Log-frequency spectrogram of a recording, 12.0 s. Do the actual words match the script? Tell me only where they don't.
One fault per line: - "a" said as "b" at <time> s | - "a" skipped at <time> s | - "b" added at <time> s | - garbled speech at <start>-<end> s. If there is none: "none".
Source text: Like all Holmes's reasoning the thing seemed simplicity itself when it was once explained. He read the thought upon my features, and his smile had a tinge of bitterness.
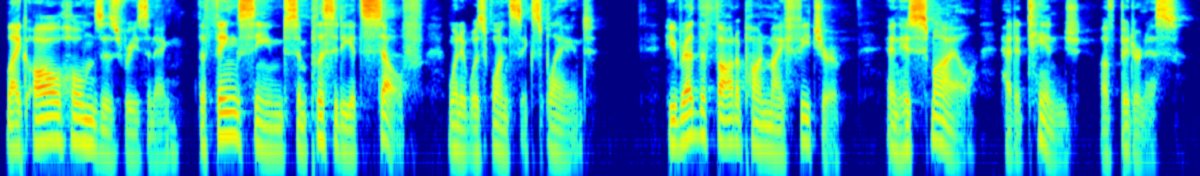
- "features" said as "feature" at 7.8 s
